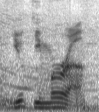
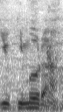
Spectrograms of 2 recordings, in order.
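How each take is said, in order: First: The r is not a light Japanese-style tap. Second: The r is a light Japanese-style tap. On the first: The speaker calls it wrong. "it's not Yukimura" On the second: The speaker calls it right. "rolls his R's very similar to the Japanese pronunciation"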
